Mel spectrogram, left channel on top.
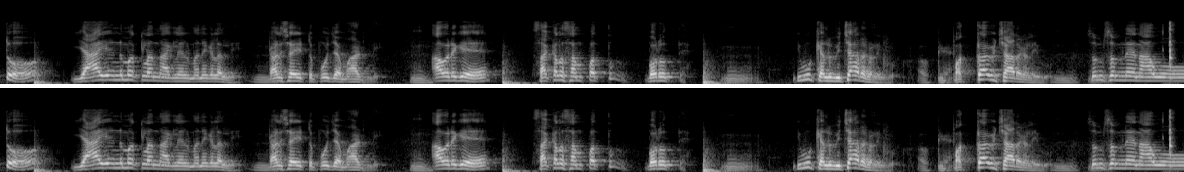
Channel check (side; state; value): both; identical; correlation 1.00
